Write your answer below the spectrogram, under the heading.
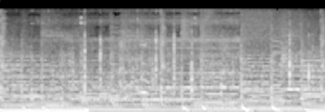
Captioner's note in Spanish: Aplausos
